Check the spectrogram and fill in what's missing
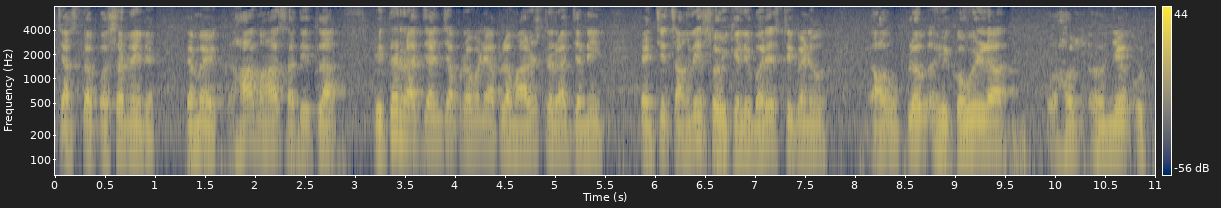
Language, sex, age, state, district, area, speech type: Marathi, male, 60+, Maharashtra, Thane, urban, spontaneous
